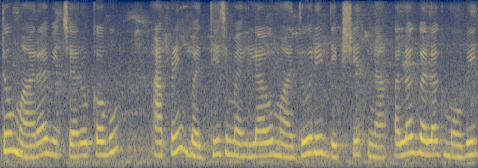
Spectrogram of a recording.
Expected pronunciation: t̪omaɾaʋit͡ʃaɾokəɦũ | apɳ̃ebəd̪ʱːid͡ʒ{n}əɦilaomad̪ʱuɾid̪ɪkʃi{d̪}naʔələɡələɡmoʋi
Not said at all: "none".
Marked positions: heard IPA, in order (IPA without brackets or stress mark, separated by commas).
m, t̪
